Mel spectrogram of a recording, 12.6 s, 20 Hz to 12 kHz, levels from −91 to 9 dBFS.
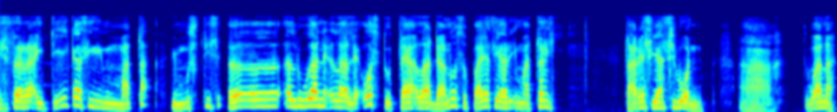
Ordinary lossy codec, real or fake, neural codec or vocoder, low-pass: AAC, 32 kbps; real; none; 7.2 kHz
